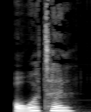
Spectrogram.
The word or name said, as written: OVERTALLET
